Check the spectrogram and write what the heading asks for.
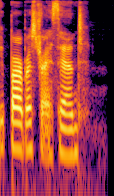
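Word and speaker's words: Barbra Streisand: Anyway, this has been Her Majesty Barbara Streisand.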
